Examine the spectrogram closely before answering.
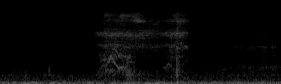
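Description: A young man breathes out heavily close by.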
